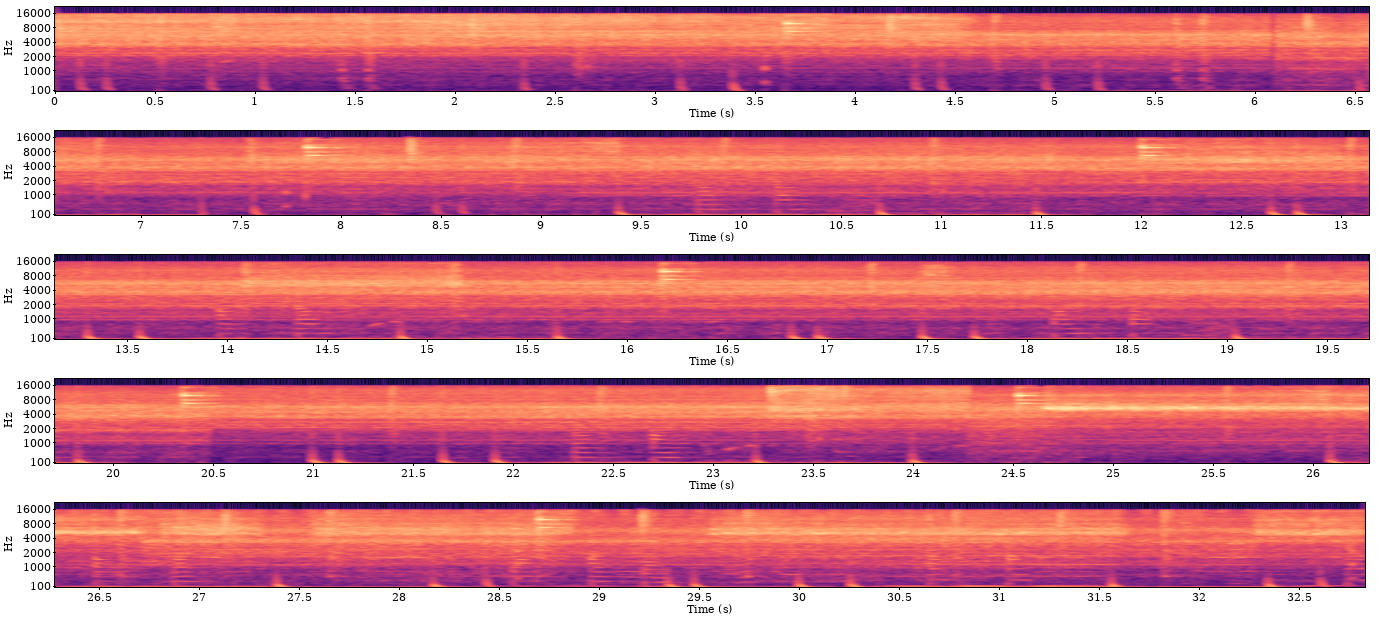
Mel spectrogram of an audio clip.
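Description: Forged steel bar being ground on a belt grinder's contact wheel, a steady abrasive hiss as the forging flash is taken off, under background music with a deep bass line that comes in about five seconds in.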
